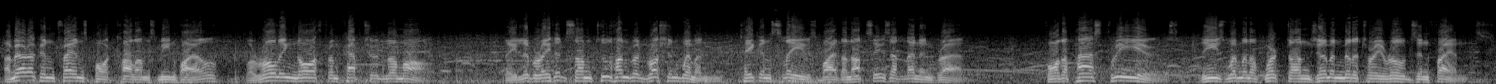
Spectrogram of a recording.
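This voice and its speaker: A man's voice: mid-range voice, expressive, moderate pace, background noise. A man narrating a scripted wartime newsreel in an emphatic, declamatory announcer's manner, on a vintage 1940s soundtrack.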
